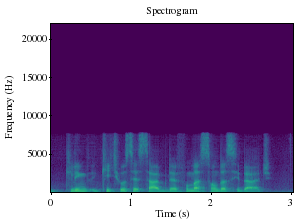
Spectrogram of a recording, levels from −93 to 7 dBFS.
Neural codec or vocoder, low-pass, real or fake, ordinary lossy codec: codec, 16 kHz, 0.3 kbps, FocalCodec; none; fake; none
